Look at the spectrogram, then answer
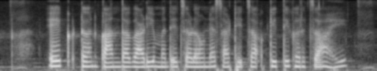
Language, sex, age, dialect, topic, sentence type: Marathi, female, 25-30, Standard Marathi, agriculture, question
